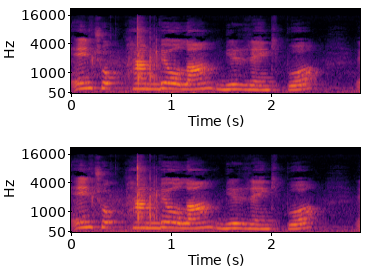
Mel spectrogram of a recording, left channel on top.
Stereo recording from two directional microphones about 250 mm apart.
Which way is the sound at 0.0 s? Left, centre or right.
Centre.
